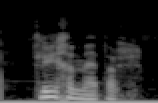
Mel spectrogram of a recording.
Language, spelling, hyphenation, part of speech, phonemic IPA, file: Dutch, vliegenmepper, vlie‧gen‧mep‧per, noun, /ˈvli.ɣə(n)ˌmɛ.pər/, Nl-vliegenmepper.ogg
- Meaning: flyswatter, implement to manually chase or squash small insects, such as flies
